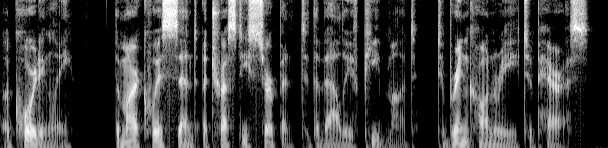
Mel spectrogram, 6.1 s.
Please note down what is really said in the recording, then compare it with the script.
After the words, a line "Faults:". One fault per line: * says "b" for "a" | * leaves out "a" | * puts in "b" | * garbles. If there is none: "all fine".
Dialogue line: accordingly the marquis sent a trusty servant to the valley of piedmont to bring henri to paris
accordingly the marquis sent a trusty serpent to the valley of piedmont to bring henri to paris
Faults:
* says "serpent" for "servant"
